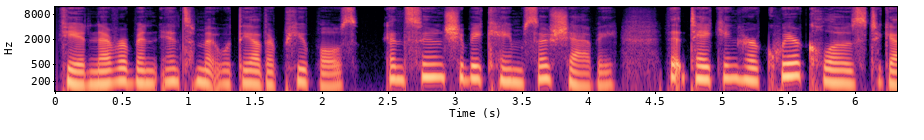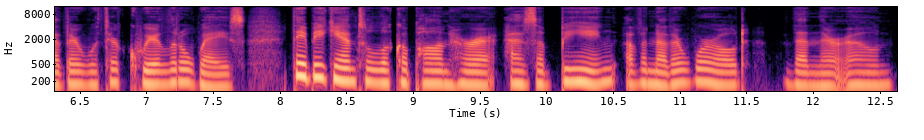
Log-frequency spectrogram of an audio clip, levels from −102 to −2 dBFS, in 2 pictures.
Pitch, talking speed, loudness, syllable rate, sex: 180 Hz, 195 wpm, -21 LUFS, 5.3 syllables/s, female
